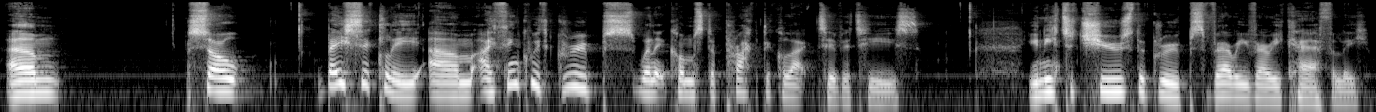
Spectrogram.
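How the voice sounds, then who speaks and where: A science teacher giving relaxed, unscripted advice to other teachers, with frequent ums and a slight cough from a chest infection. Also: male voice, on the high side, a little slow. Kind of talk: teacher training talk.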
